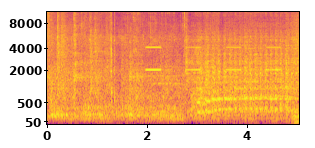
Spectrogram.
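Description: BMW M54 inline-six engine cranking on the starter, hard to start, then catching about three seconds in and running. This is the hard-start symptom that goes with a stored P0340 intake camshaft position sensor fault. From about two seconds in, a short high beep repeats roughly every 0.7 s.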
